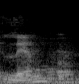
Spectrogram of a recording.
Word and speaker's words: Lim: Rithi Lim, last name L-I-M.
